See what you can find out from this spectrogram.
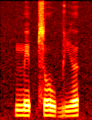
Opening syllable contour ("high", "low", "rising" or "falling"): falling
